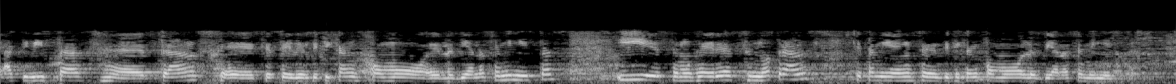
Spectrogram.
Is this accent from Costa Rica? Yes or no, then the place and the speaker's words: yes; Costa Rica; soy costarricense, soy activista trans, intersex.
